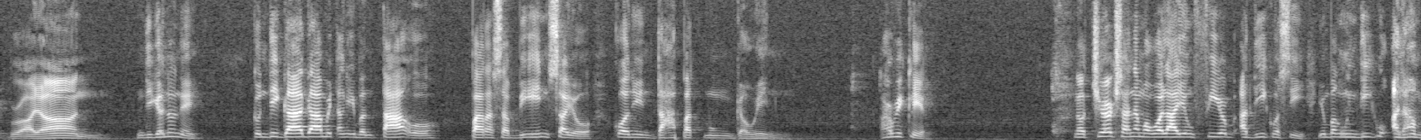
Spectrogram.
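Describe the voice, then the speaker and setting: A male pastor preaching a sermon, mixing Tagalog with English and often asking the congregation "right?" as he swings between loud and soft delivery. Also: sits high. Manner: mixes Tagalog and English, keeps asking the crowd "di ba?" and "tama?".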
